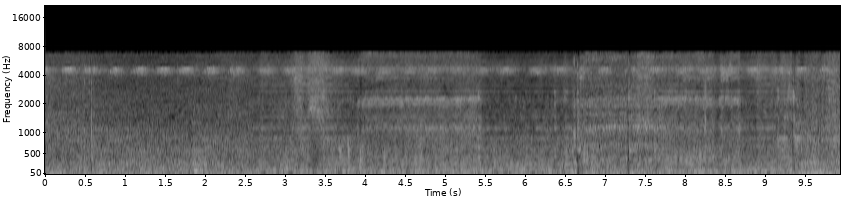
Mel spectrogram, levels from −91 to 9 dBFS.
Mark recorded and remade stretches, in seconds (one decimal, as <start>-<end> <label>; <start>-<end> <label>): 0.0-2.6 recorded; 2.6-6.6 remade; 6.6-7.7 recorded; 7.7-9.4 remade; 9.4-9.9 recorded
